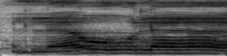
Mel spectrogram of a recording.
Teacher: لولا لو میں واو لین ہے، اسے جلد پڑھنا ہے ، لا میں جو مد ہے مد منفصل ہے، اخرتنا خا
